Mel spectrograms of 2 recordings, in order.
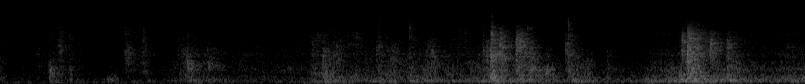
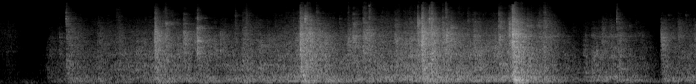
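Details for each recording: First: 9x7 garage door after replacing worn steel rollers: travels with only soft, even roller clicks and a low, smooth rumble, much quieter than before. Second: 9x7 garage door run by hand before repair: rumbling, scraping, harsh bumps and squeaks from worn-out steel rollers, later replaced with nylon rollers.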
